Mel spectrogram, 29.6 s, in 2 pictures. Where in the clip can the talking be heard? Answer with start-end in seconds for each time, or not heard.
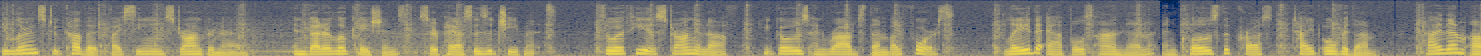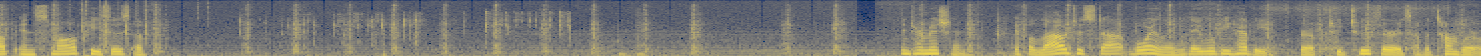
0.0-16.3, 23.8-29.5.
